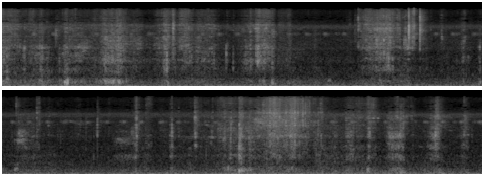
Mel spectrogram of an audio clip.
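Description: Footsteps and rustling in dry leaf litter, with irregular snaps and cracks from sticks being handled.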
